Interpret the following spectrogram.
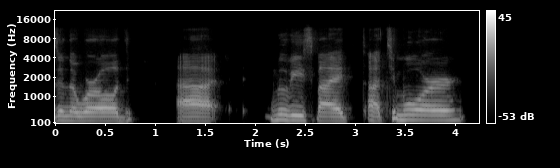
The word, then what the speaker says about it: Timur: Movies by Timur. How do you pronounce his name? I can't pronounce his name. Timur, it's perfect.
